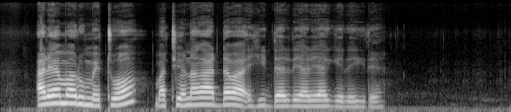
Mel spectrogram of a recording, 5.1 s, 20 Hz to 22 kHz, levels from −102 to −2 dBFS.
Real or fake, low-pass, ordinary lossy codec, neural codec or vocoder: real; 19.8 kHz; none; none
